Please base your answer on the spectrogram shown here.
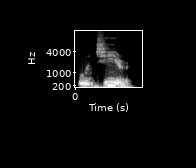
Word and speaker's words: Ogeer: a Secretary General and my name is actually pronounced oir right so yes oir a lot of persons have that challenge so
